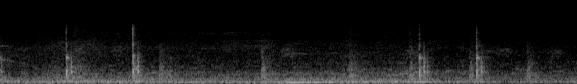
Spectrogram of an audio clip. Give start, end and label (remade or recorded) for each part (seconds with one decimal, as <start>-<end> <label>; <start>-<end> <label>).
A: 0.0-5.8 recorded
